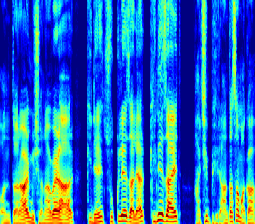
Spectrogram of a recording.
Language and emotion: Goan Konkani, fearful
